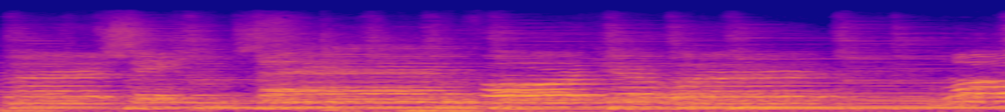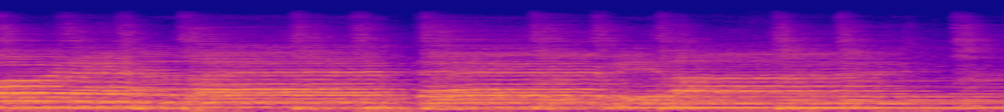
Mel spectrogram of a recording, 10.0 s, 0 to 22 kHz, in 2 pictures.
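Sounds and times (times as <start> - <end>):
congregation singing a hymn: 0.0 - 10.0.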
